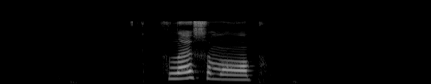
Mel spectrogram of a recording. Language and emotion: Russian, neutral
